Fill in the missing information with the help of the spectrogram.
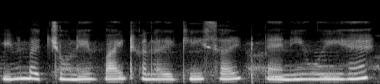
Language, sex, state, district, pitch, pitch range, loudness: Hindi, female, Uttar Pradesh, Shamli, 250 Hz, 240-260 Hz, -14 LUFS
